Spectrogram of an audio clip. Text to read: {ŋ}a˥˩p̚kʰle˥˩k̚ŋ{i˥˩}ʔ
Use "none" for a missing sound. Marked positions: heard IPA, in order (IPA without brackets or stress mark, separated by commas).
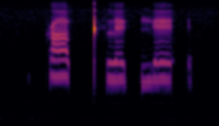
k, e˥˩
